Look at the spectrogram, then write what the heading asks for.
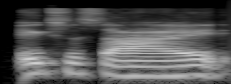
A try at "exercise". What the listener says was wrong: last consonant, which is the S. Exercise. Exercise.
